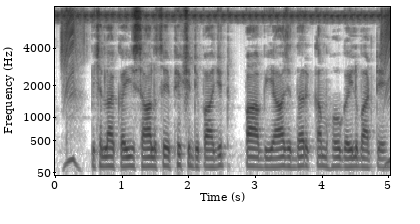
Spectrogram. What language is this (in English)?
Bhojpuri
